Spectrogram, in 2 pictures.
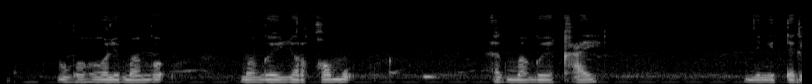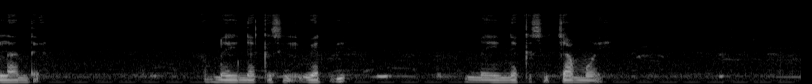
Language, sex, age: Wolof, male, 25-35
